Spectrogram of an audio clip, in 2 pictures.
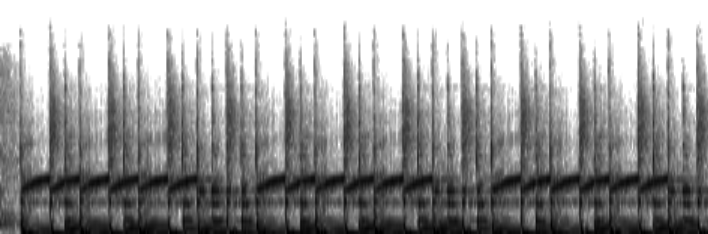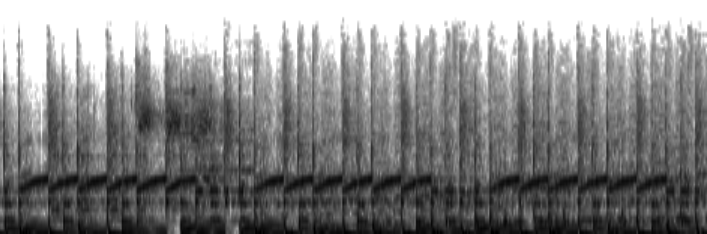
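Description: Electronic dance remix with a heavy pounding bass beat and a short rising siren-like synth whoop repeated over and over. The bass drops out for a moment about two-thirds of the way through.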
